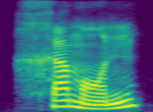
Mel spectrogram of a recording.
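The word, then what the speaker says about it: jamón: we also have the letter J which is similar to H in English Okay so this is this is going to be read as hamon all right then H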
